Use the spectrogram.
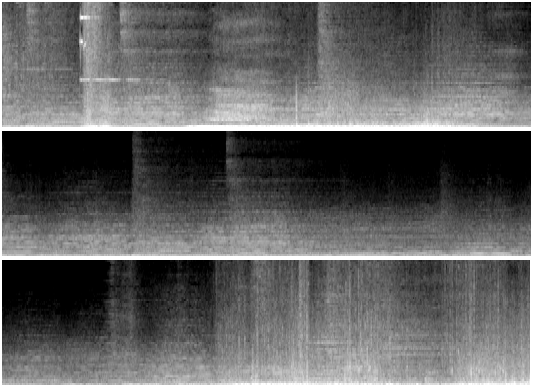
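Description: Bombarda blasting spell in Hogwarts Legacy bursting with a deep booming explosion followed by rumbling debris and a fading low roar, then another heavy blast near the end.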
